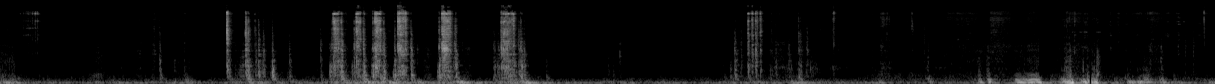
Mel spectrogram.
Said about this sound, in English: Get some wrenches to tighten that.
